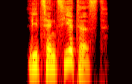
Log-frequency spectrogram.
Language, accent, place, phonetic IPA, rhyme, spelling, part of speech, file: German, Germany, Berlin, [lit͡sɛnˈt͡siːɐ̯təst], -iːɐ̯təst, lizenziertest, verb, De-lizenziertest.ogg
- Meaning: inflection of lizenzieren: 1. second-person singular preterite 2. second-person singular subjunctive II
